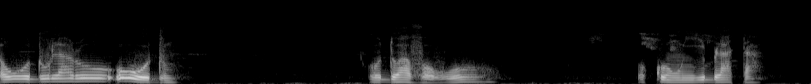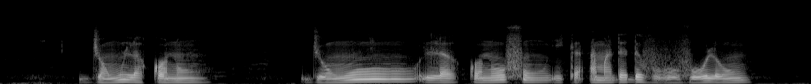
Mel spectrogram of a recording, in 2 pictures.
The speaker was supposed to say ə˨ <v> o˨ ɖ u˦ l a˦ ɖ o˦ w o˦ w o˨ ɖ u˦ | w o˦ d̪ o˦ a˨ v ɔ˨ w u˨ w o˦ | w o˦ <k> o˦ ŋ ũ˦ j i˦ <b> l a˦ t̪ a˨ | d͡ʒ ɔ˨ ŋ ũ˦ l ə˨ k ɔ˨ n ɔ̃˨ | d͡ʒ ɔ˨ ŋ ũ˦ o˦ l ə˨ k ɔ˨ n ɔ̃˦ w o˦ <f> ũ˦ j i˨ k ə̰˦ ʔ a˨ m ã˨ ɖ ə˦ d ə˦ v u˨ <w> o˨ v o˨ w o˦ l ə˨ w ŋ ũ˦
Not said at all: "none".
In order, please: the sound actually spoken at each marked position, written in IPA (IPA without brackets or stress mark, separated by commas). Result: w, k, b, f, v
